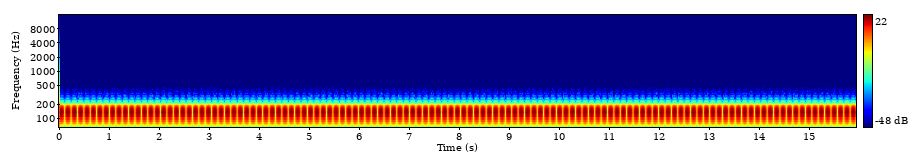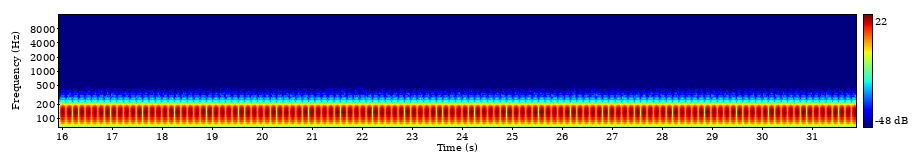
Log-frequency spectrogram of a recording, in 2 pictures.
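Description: Theta binaural beat: two steady low sine tones set 7.83 Hz apart, one for each ear. Together they are heard as a low hum that pulses about eight times a second.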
